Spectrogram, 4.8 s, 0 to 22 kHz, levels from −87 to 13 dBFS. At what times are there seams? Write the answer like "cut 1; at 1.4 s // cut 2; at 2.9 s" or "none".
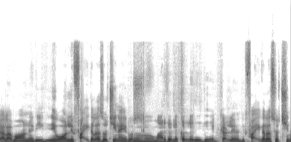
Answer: none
